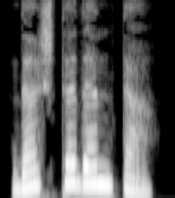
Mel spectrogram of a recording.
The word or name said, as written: ದಷ್ಟದಂತ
